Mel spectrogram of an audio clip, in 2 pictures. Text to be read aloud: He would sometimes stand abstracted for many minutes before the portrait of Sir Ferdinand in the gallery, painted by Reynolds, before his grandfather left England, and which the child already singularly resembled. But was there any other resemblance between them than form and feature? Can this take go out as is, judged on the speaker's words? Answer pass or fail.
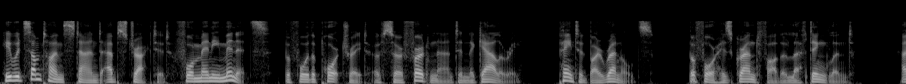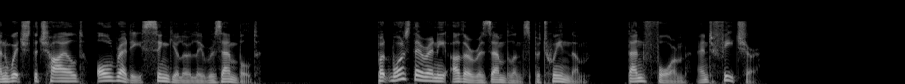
pass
